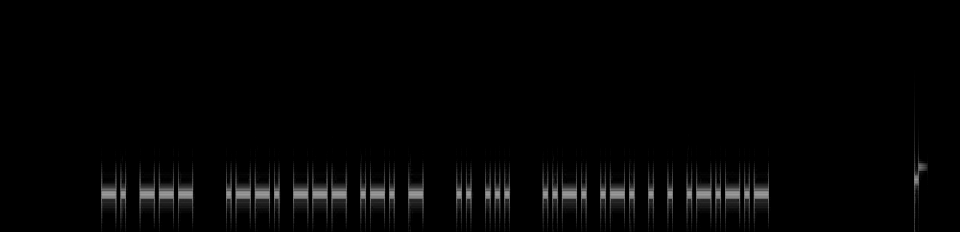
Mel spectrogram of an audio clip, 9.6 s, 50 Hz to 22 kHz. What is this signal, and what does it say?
Morse code, heard as a keyed tone, about 25 wpm, 700 Hz. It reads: NO PORT IS FREE.
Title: Sentences from Top 1000 Words - Review Part 1 - 25wpm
